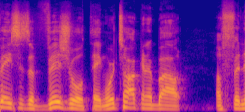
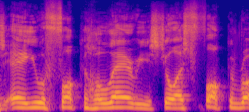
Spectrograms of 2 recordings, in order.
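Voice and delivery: Italian wiseguy mobster talk; 2 semitones higher than usual. Retelling what the club's suited guys say after a set: imitating Italian goomba stereotype. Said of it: "They all talk like that".

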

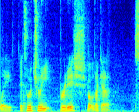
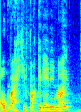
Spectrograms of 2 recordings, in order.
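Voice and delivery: loud, raised put-on English hooligan voice; 8 semitones higher, 5 dB louder than usual. Mocking English soccer hooligans: imitating an English hooligan. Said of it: "they're all".

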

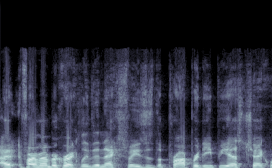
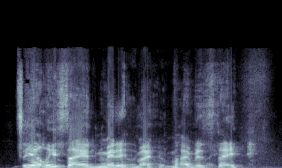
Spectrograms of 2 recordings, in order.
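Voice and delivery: shouting. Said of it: "He's yelling at us".

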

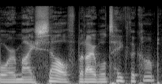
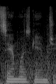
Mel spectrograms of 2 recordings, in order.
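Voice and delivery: very soft mutter under the breath. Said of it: "just under your breath".

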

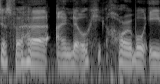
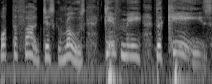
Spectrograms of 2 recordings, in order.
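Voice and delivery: mock fed-up shriek, very high and drawn-out; 9 semitones higher than usual. Retelling a man yelling at a woman in front of her parents, imitating someone screaming. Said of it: "he's screaming at her in front of her parents".

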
